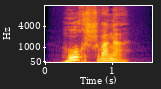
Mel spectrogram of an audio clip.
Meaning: very pregnant; in the late stages of pregnancy
- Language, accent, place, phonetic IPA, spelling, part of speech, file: German, Germany, Berlin, [ˈhoːxˌʃvaŋɐ], hochschwanger, adjective, De-hochschwanger.ogg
